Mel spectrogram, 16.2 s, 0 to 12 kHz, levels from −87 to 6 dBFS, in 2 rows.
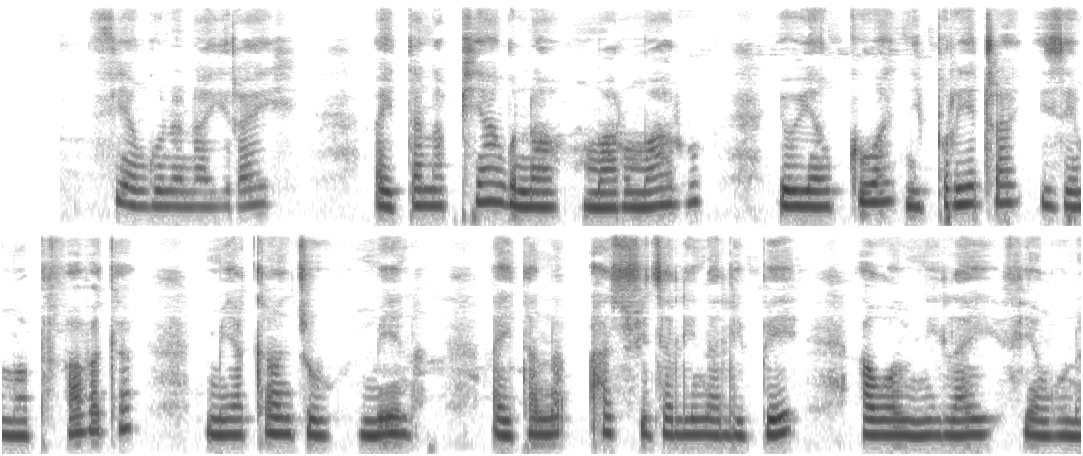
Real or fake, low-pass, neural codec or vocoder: real; 10.8 kHz; none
